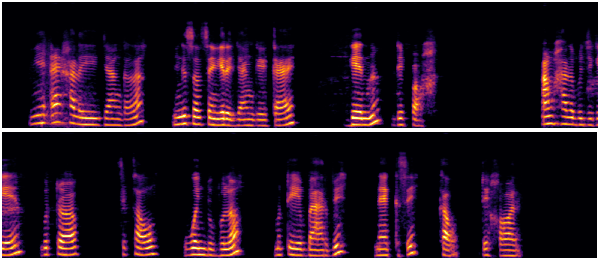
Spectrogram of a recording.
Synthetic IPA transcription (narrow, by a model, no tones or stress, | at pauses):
ɲiʔɐjxɐlɐjiɟaŋɡəlɐ | ɲiŋɡisɔlsɛɲjiɾɛɟaŋɡkaːj | ɡeːnːədifɔx | ʔɐmxɐlɐbuɟiɡeːn | butɔːb̚ | sikɐw | woɲbubulɔ | mutɛjibaːɾbi | nɛkːəsi | kɐw | dixɔːl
